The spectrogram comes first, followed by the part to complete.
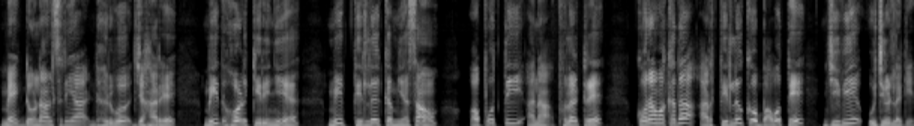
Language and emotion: Santali, disgusted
